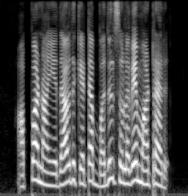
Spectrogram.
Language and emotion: Tamil, angry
